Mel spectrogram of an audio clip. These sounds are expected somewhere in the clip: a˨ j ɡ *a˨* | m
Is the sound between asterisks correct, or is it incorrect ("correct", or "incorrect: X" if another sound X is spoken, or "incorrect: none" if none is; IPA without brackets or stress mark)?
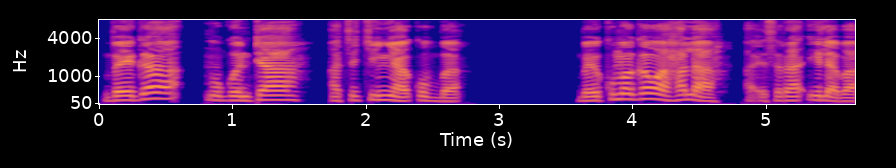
incorrect: a˦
